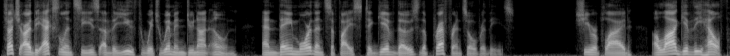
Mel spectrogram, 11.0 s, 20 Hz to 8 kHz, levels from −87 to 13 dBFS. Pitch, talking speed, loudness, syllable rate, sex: 115 Hz, 165 wpm, -22 LUFS, 4.8 syllables/s, male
